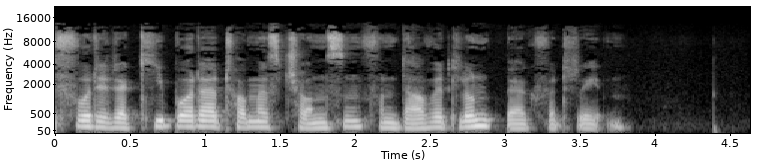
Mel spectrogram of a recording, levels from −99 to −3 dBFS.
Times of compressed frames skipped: none

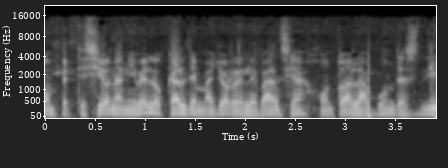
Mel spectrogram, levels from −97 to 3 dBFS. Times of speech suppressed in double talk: none

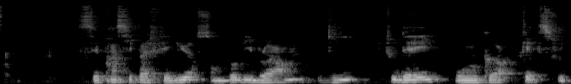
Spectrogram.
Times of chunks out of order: none

